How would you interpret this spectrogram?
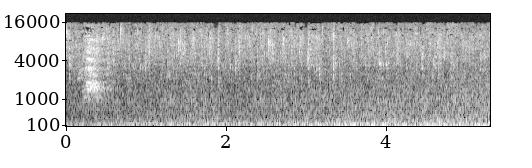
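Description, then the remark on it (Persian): Cold water runs steadily from a tap in a continuous, even hiss and splash, fairly soft, with no voices and no break in the flow. “Okay, just running on the cold water.”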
